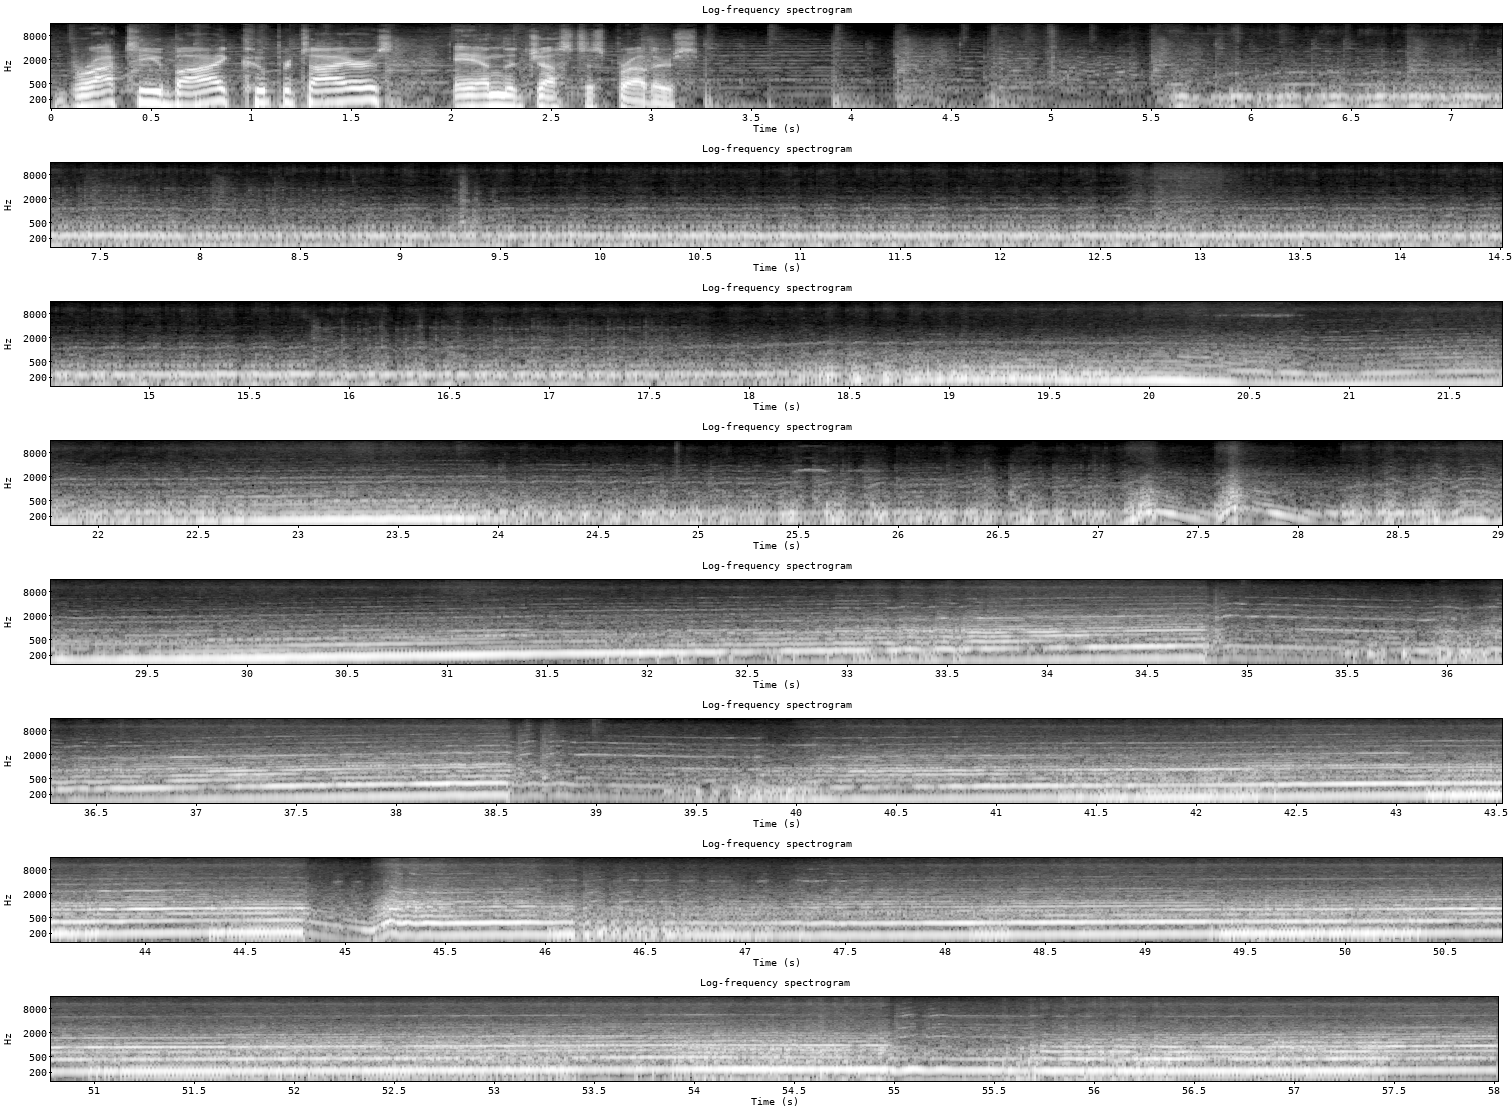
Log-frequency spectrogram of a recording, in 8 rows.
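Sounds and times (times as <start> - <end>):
rotary race car engine revving: 5.2 - 58.0.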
